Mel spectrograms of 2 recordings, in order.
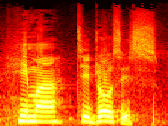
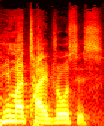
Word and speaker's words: hematidrosis: There is a condition known as hematidrosis, right? Hematidrosis. Some people pronounce it hematidrosis.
